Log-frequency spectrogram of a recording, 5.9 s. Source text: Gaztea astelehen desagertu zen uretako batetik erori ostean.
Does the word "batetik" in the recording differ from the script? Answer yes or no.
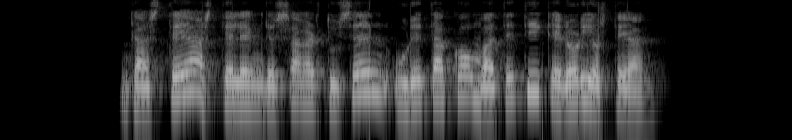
no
